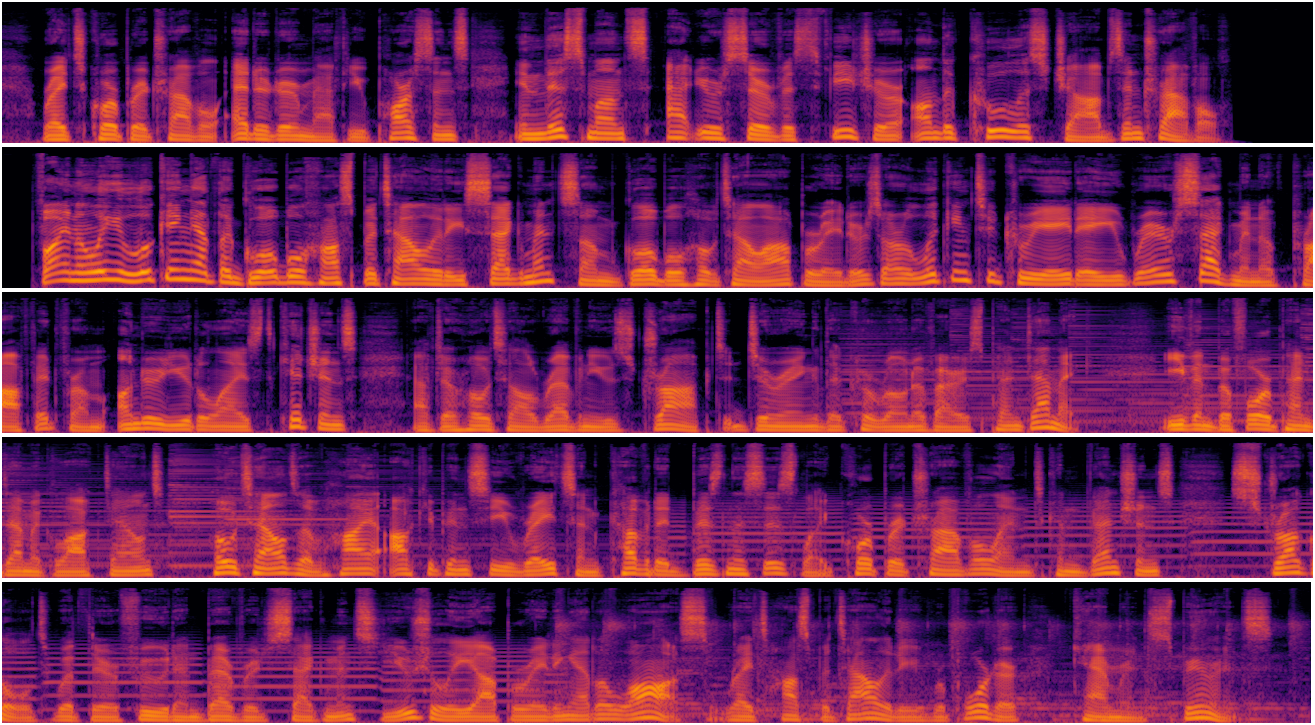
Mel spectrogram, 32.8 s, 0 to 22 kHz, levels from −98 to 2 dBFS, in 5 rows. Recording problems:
background music; noticeable; from 17 s on; 20 dB below the speech

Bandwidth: 18 kHz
